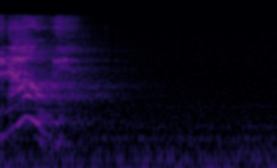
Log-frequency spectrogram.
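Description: A woman's short voiced sigh at the start, its pitch rising and then falling over about half a second, followed by quiet room tone.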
